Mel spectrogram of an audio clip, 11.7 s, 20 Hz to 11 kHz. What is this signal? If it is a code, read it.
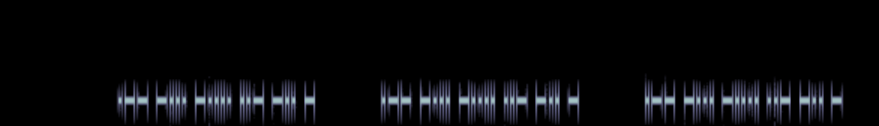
Morse code, heard as a keyed tone, about 28 wpm, 700 Hz. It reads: WB6UDT WB6UDT WB6UDT
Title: USA Call Signs - 6 Characters - Repeated 3x - 28wpm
